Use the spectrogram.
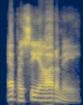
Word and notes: Episiotomy: American English

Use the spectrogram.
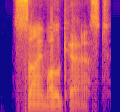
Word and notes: simulcast: British English

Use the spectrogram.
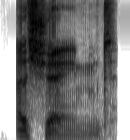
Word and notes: ashamed: British English

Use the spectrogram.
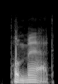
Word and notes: palmette: American English

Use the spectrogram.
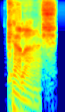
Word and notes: calash: British English

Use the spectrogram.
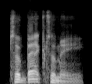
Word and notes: tubectomy: British English

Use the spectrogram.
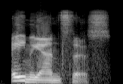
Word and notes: amianthus: British English

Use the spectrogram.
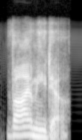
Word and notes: via media: Indian

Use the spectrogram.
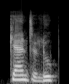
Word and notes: cantaloup: Indian

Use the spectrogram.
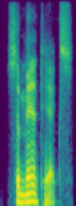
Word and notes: semantics: American English

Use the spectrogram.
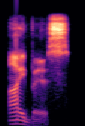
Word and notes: ibis: British English

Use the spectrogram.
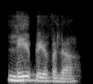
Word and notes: labiovelar: Indian

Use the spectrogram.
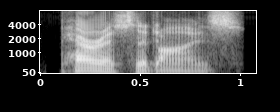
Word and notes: parasitize: American English

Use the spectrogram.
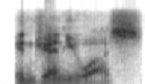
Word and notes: ingenuous: American English

